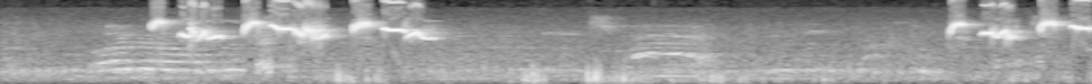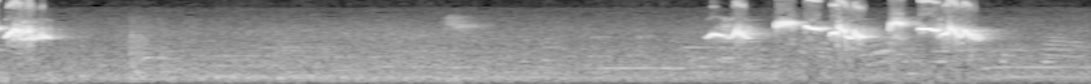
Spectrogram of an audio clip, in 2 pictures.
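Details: Female pied bushchat calling to attract males, a lure for other birds: three bursts of bright, high chirping notes in fast runs, with softer lower chirps and faint background noise between the bursts.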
